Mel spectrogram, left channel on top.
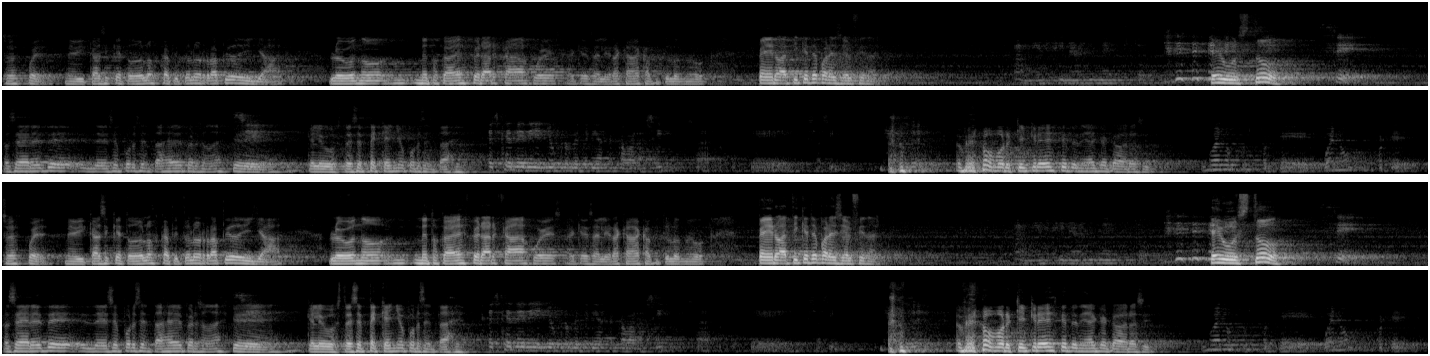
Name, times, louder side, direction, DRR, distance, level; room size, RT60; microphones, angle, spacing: voice 1, 0.0-2.8 3.3-8.8 12.1-12.8 14.3-17.0 17.3-18.9 23.1-23.3 23.8-25.8, right 3 dB, 45° right, 10 dB, 0.6 m, -24 dB
sound 1, 3.8-14.6, equal, 70° right, 2.1 m, -54 dB
voice 2, 10.1-12.3 12.6-12.7 13.2-13.6 16.6-16.9 19.1-20.9 21.2-22.6 23.0-23.5 26.2-28.2, left 1 dB, 10° left, 0 dB, 3.1 m, -40 dB
29.0 x 12.5 x 8.7 m, 2.3 s
head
